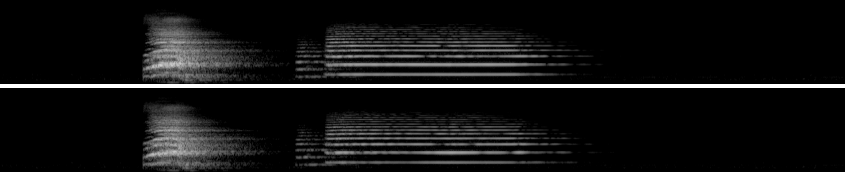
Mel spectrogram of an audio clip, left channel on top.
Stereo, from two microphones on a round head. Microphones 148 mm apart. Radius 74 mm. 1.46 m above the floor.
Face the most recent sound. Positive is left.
turn(degrees=-20)  # may be behind; listen again after turning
